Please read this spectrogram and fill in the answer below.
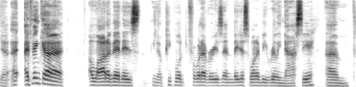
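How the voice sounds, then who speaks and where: A man speaks at a moderate pace with ordinary pitch variation and big swings in loudness. The sound is dry and close, with no echo. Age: 20s. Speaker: podcast co-host. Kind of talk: podcast interview.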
